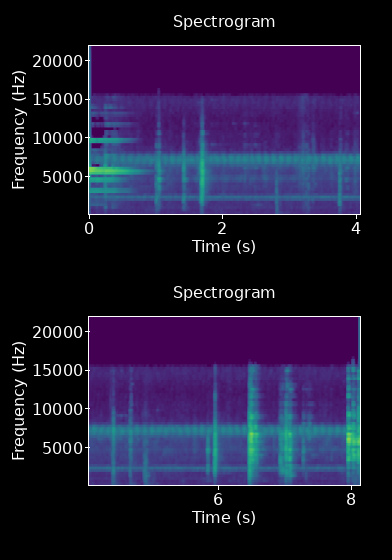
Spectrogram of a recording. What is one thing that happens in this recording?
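A metal rod scrapes and taps against a metal part.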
